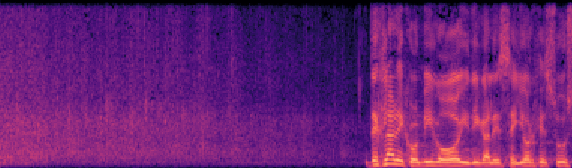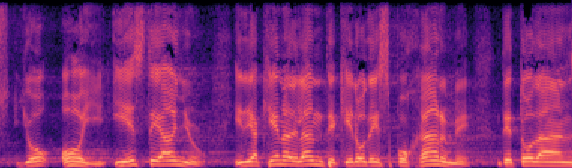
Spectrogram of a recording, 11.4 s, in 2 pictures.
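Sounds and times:
audience clapping: 0.0s - 4.2s
speech: 3.6s - 11.4s.

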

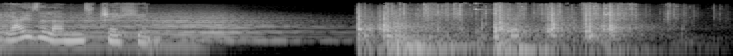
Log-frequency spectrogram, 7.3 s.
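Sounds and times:
speech: 0.1s - 1.7s
church door being unlocked: 3.6s - 7.3s
keys jangling: 3.8s - 7.3s.

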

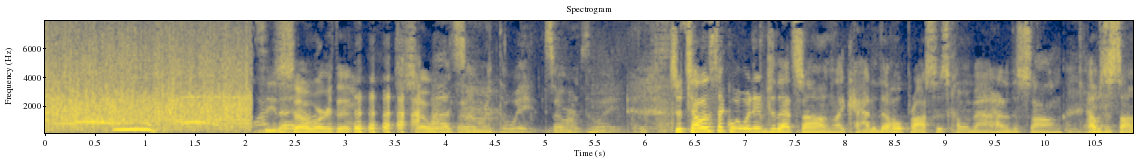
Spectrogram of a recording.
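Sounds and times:
applause button sound effect: 0.0s - 2.1s
speech: 2.2s - 10.8s
laughter: 3.0s - 4.5s.

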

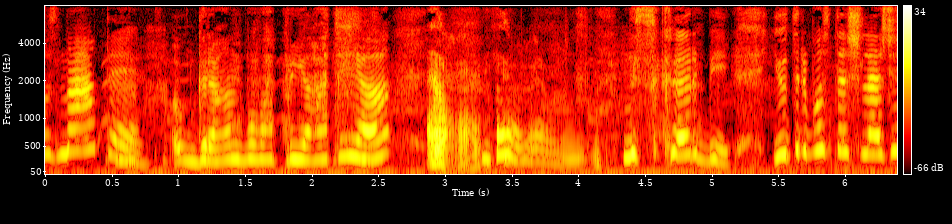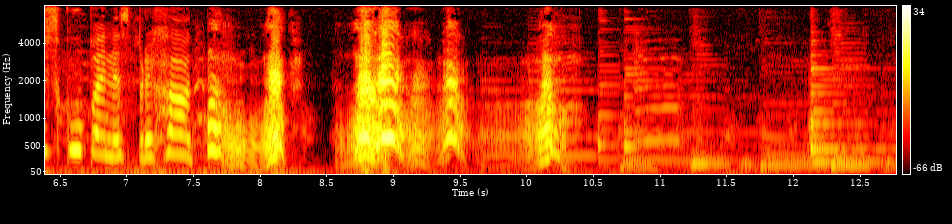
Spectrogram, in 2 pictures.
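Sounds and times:
speech: 0.3s - 10.4s
dog barking: 7.6s - 10.4s.

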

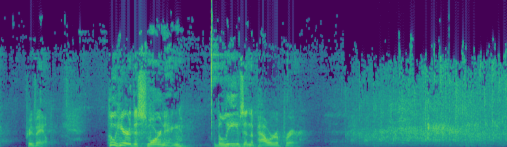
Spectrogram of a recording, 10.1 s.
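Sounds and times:
speech: 0.5s - 1.1s, 2.2s - 6.1s
crowd applause: 6.7s - 10.1s.

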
